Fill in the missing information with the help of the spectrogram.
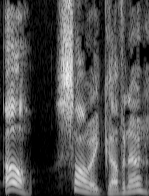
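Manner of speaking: hammed-up, badly faked Canadian apology; failed Canadian accent. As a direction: botch a polite Canadian accent. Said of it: "I can't do a Canadian accent".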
